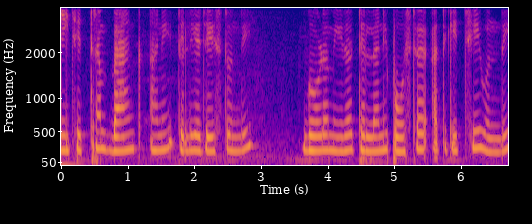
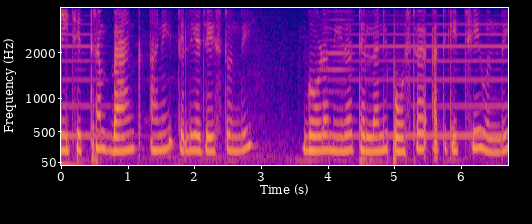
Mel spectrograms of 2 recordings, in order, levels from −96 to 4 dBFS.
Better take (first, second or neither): first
